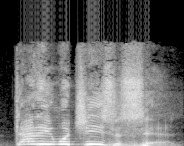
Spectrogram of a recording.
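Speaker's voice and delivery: loud, high denial; emphatic rebuke. Real, not acted. Preacher rejecting the sentimental view, loud and high. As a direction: shoot it down hard.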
